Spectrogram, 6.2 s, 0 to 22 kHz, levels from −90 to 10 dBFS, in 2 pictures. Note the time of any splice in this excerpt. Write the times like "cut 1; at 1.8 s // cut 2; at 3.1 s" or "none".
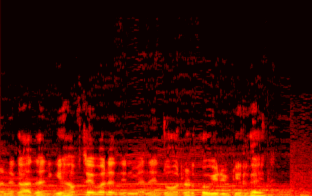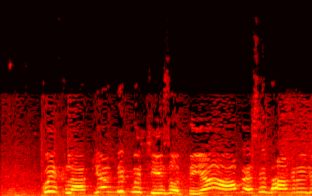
cut 1; at 2.8 s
